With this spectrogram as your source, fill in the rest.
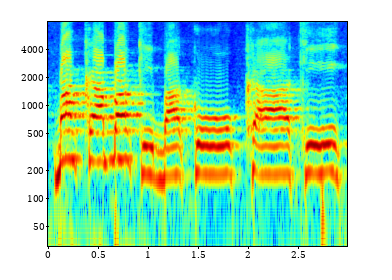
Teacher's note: Kap pangkal lidah. Pangkal lidah dekat dengan makhraj qof.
